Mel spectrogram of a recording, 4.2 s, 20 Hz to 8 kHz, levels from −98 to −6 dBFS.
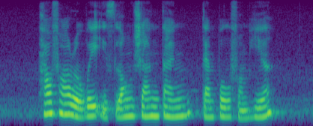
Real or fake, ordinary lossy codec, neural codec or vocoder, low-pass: real; none; none; none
